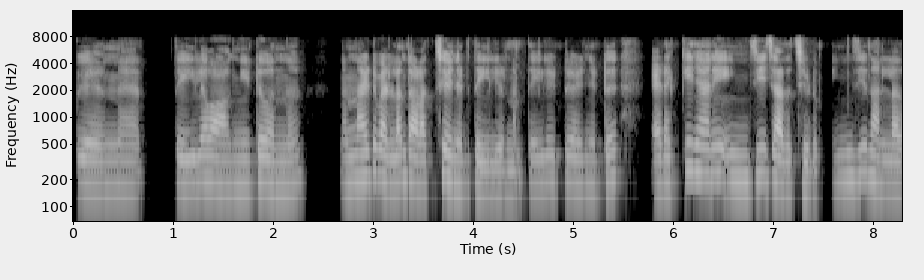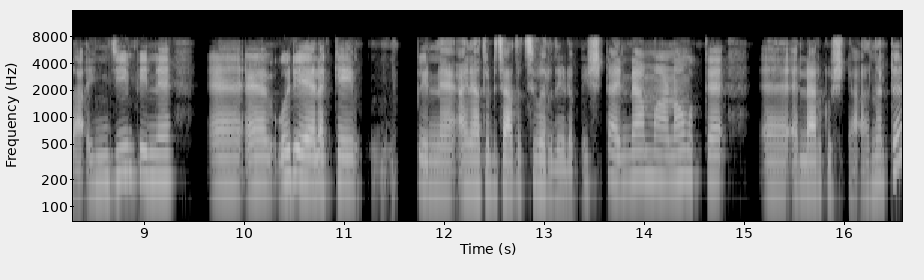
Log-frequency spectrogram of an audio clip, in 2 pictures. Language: Malayalam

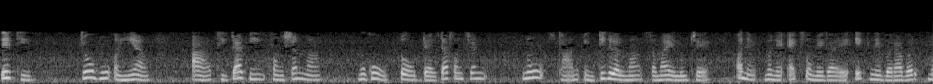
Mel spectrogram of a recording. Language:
Gujarati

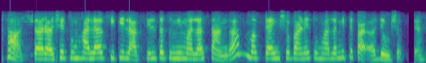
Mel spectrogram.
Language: Marathi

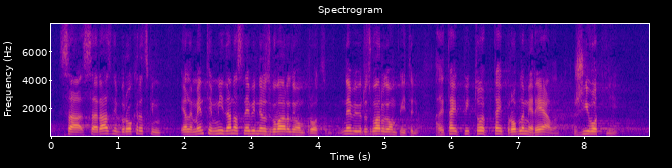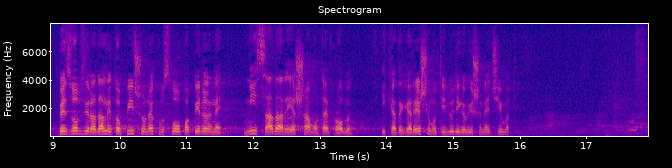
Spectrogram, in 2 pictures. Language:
Serbian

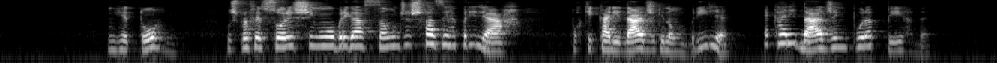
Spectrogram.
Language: Portuguese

